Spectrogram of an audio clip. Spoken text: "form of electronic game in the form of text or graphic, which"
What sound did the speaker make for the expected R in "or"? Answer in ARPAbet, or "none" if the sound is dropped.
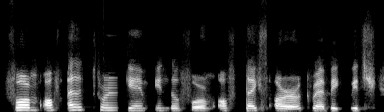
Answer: R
